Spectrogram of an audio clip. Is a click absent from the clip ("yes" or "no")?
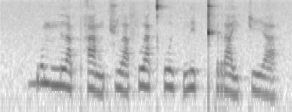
yes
